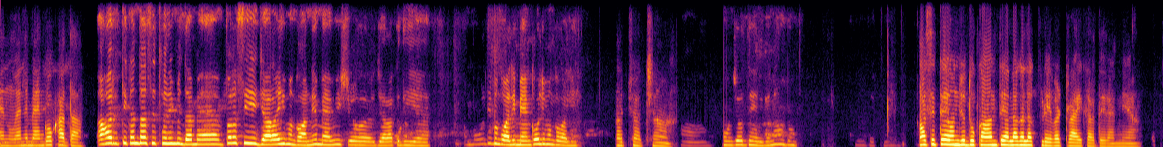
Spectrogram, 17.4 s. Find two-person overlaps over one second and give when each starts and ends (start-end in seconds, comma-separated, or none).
none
